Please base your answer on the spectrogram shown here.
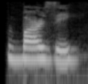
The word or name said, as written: barsy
